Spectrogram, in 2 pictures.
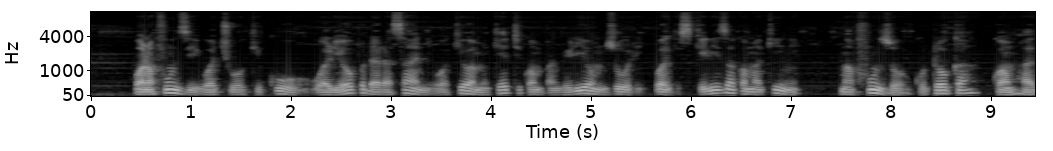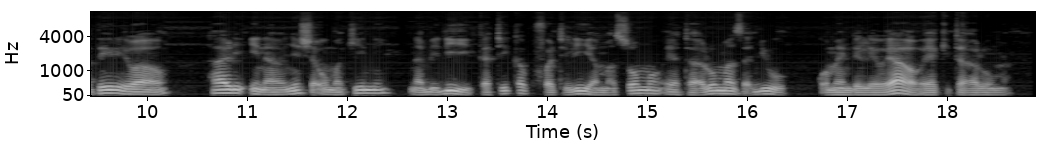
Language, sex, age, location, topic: Swahili, male, 25-35, Dar es Salaam, education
